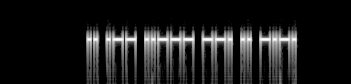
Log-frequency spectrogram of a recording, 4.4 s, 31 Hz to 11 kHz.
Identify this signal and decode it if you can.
Morse code, heard as a keyed tone, about 32 wpm, 700 Hz. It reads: IW2GIC
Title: DXCC-100 Call Signs - 6 Characters - Repeated 2x - 30wpm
